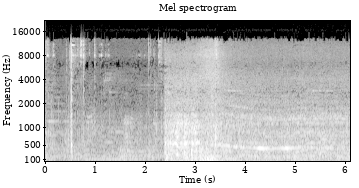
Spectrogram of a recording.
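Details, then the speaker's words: Honda CR-V after replacing the belt tensioner pulley bearing: a few handling clicks, then the engine starts and settles into a smooth, even idle. The earlier tensioner noise is gone. Normal idle after the repair. "现在就没有听到这个声音了。"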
